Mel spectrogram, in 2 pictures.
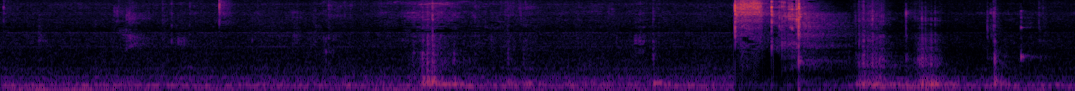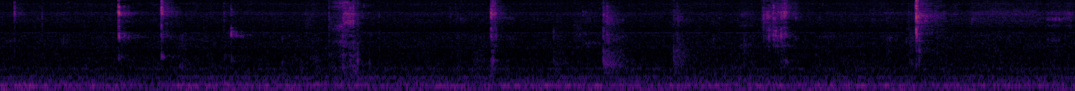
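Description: Close-up chewing of chicken and rice: scattered soft mouth clicks and smacks, with one louder, brief noisy rustle just before four seconds in.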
